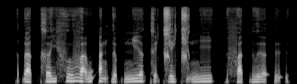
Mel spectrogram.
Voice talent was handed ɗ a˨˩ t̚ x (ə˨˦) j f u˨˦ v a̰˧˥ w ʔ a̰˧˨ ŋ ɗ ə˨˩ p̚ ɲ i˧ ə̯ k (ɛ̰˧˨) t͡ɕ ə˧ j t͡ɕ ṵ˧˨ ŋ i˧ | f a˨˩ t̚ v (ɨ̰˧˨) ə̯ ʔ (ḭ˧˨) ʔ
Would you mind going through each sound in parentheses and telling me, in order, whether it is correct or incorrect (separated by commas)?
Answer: correct, correct, correct, incorrect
